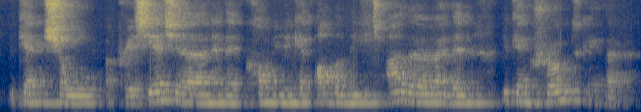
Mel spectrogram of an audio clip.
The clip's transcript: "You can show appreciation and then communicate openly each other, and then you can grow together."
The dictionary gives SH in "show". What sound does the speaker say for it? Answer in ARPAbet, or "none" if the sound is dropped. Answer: SH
